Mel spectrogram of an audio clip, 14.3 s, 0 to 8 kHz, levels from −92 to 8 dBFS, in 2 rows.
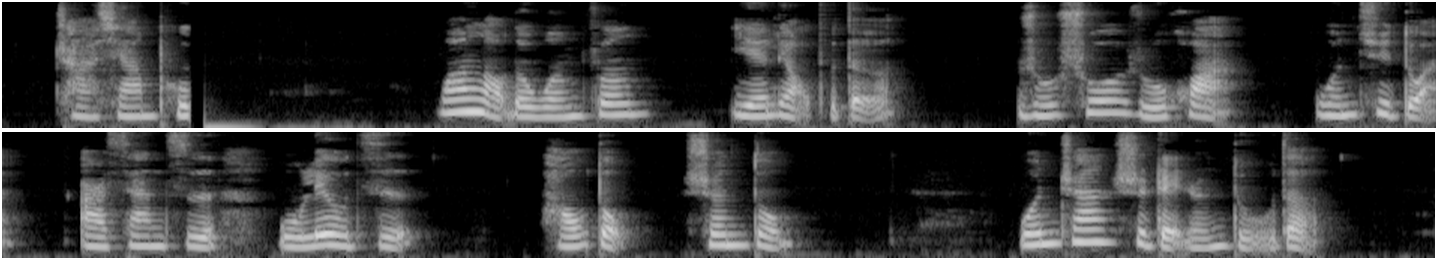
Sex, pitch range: female, 185-230 Hz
